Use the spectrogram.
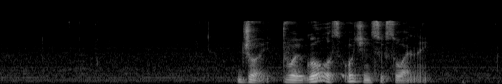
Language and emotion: Russian, positive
